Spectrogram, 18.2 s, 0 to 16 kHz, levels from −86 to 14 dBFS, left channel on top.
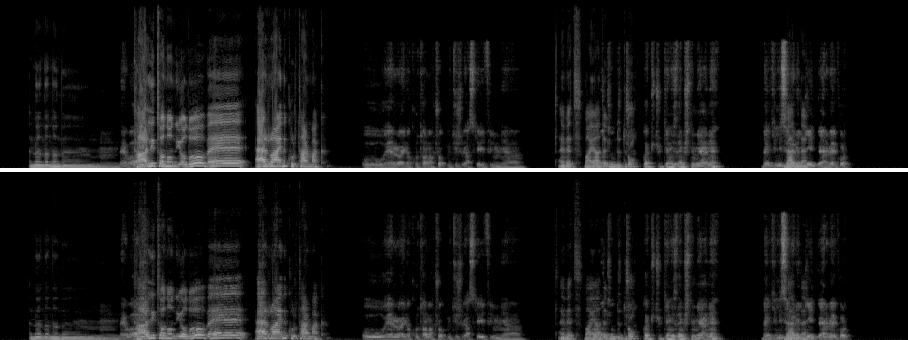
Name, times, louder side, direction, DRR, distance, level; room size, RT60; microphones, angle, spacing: voice 1, 0.6-2.1 2.7-6.5 11.2-12.5 15.7-16.1, left 4 dB, 40° left, 0.4 m, -31 dB
voice 2, 1.4-2.8 7.2-10.4 11.8-14.4 15.2-16.9, equal, ahead, 0.7 m, -39 dB
3.0 x 2.4 x 2.3 m
head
